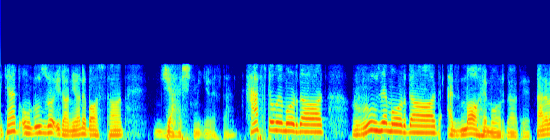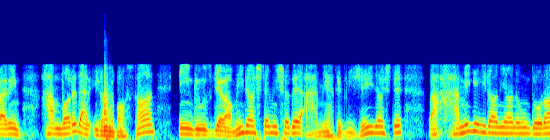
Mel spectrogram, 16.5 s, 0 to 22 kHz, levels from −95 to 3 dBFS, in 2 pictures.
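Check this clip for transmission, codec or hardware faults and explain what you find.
The speech shows two faults: GSM full-rate codec coloration throughout and two brief bursts of GSM bit errors.

The GSM full-rate codec damage is plainly audible for the whole clip. The codec rebuilds the voice from a vocal-tract filter driven by a thinned, regularly spaced pulse excitation, and nothing passes above 4 kHz. The result is a buzzy, gravelly roughness, which fits a 13 kbps full-rate stream. Unlike plain band-limiting, which only sounds muffled, this adds a grainy texture.

GSM bit errors strike from 2.58 to 2.64 s and from 9.78 to 9.91 s. Corrupted filter, pitch or gain values make the decoder bend the spectrum or jump the level, causing squawks, pops and gargling. The short spans fit a few damaged 20 ms frames. Packet-loss concealment would sound smoother and more repetitive than these erratic bursts.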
